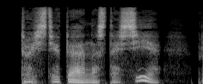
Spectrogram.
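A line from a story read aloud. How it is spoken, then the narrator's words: Barely audible mouthed whisper. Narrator (Russian): прошептал я одними губами, так, чтобы слышал только мимик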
